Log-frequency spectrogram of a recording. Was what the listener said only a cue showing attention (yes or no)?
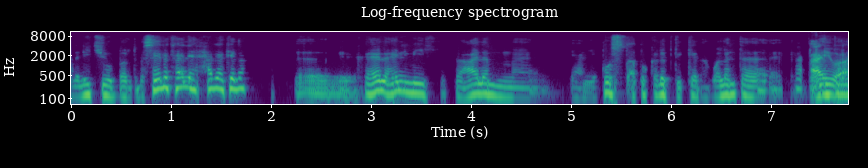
no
